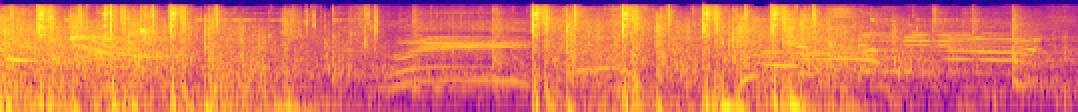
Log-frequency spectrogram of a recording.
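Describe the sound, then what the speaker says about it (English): A gunfire exchange in the Tomb Raider video game crackles as rapid bursts of shots, mixed with game effects and a player talking over the action. "I am shooting at you because you're shooting at me"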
